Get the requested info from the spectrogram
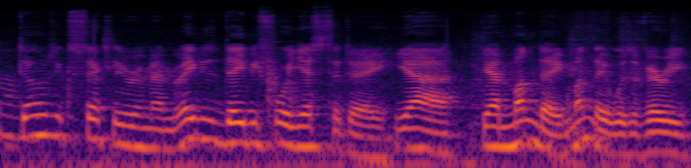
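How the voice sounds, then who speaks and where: Speaking with hardly any pauses at a moderate pace, a man with a fairly high voice uses lively intonation, with audible room echo and noticeable background noise. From Netherlands. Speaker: English teacher. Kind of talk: casual chat. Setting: live stream video.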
